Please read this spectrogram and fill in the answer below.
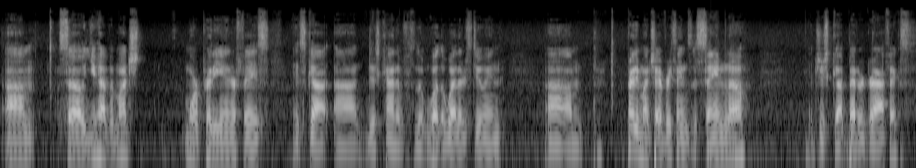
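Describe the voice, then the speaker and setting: A man's voice: lowish voice, fairly even intonation, a little slow. A man giving a casual, informal review walkthrough in a plain-spoken explaining manner. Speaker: app reviewer.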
